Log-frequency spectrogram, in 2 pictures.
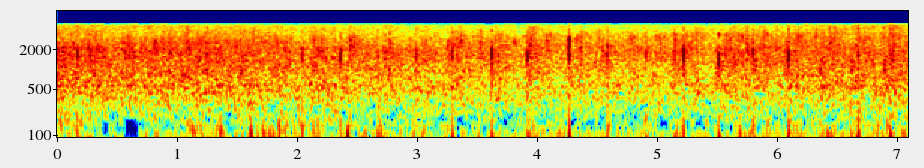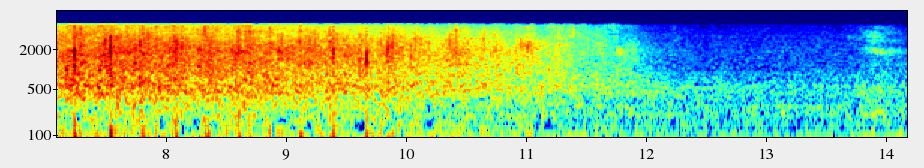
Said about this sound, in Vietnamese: Xin cộng đoàn cho chúc mừng một tràng pháo tay.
